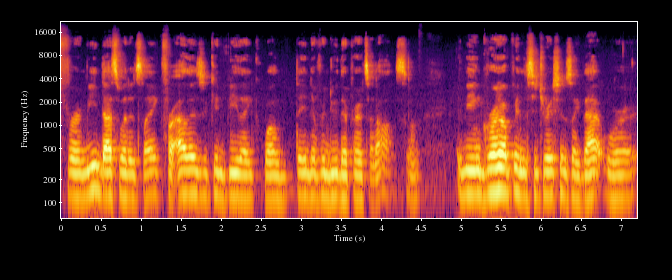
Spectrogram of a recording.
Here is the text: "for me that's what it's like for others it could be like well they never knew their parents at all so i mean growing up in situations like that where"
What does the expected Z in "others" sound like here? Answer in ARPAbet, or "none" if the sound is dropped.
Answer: Z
